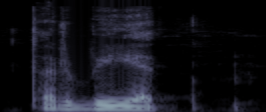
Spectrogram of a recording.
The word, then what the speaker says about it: تربیت: دوسری تے پر جزم۔ یہ پر شد ڈالنا بالکل غلط ہے۔ تربیت کے معنی ہے پالنا، حسن اخلاق کی تعلیم دینا، ادب سکھانا، تہذیب سکھانا، پرورش کرنا۔ تو اس کا صحیح جو تلفظ ہے وہ کیا ہوگا؟ تربیت۔ کبھی بھی، ابھی بھی۔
